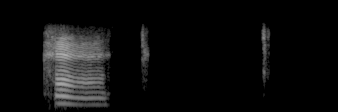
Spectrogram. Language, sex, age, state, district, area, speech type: Santali, male, 18-30, West Bengal, Bankura, rural, conversation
